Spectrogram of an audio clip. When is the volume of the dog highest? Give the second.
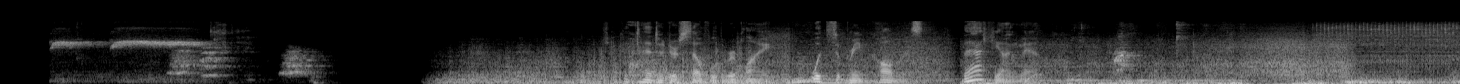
11 s.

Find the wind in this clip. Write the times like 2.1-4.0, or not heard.
4.2-14.5.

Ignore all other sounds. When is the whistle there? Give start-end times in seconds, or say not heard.
0.5-2.1.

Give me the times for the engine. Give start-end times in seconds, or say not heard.
13.1-14.5.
